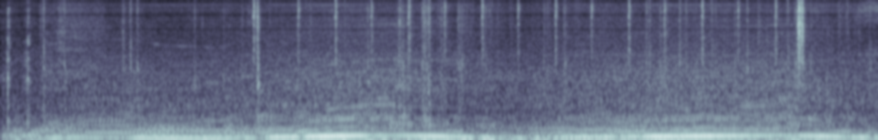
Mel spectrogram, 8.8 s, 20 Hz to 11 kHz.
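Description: A 1987 Toyota MR2's small engine revs loudly and close by, pitch climbing and easing repeatedly as it is wound up, with occasional clicks and ticks.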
